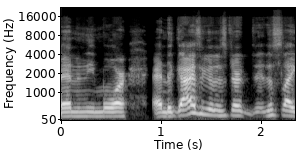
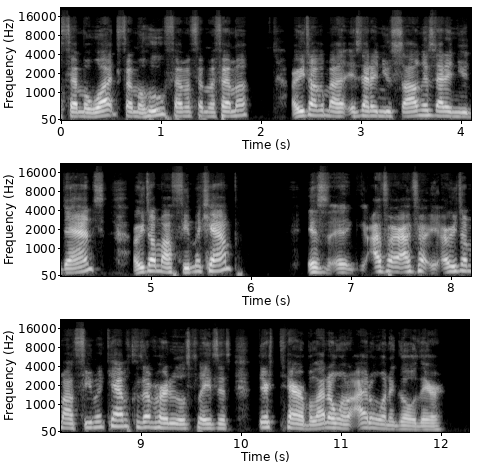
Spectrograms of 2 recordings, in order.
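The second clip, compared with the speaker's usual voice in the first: usual speaking voice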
